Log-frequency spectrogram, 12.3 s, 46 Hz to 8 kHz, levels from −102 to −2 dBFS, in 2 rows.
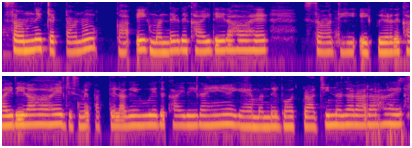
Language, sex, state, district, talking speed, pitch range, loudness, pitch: Hindi, female, Uttar Pradesh, Budaun, 160 wpm, 205-230 Hz, -29 LUFS, 220 Hz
